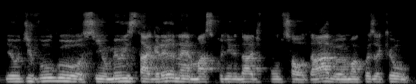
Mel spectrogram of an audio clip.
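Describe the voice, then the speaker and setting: A man's voice: medium pitch, level tone, fast, reverberant, faint music behind. A man with a Brazilian Portuguese accent, a podcast guest speaking openly and a little self-deprecatingly about his work. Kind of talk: casual podcast chat.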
